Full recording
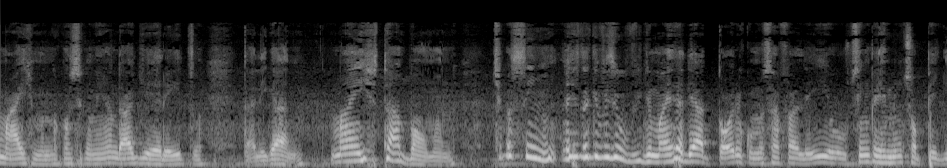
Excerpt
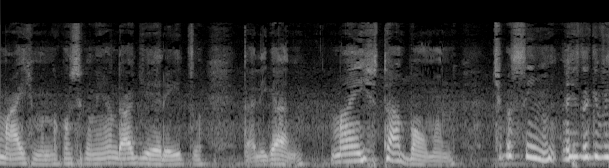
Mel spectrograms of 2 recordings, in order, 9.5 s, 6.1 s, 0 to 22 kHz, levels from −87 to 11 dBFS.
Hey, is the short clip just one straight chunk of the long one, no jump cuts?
yes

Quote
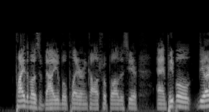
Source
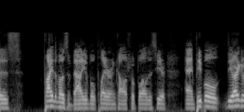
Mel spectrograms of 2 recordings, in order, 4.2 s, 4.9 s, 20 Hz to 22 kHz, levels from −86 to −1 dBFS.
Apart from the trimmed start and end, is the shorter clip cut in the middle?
no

